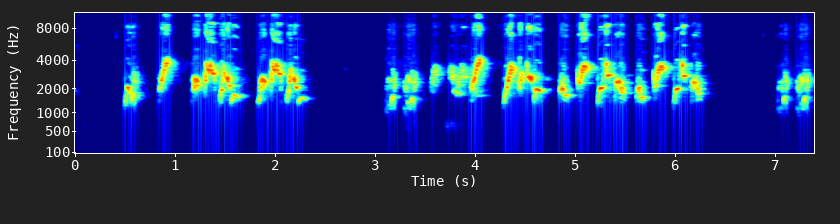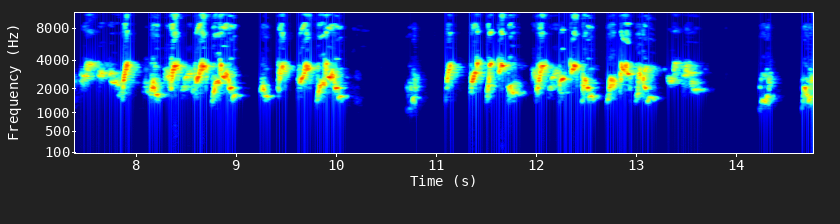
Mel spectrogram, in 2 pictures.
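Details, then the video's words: Red-whiskered bulbul song in the morning, a lively run of rapid chirpy, warbling notes delivered in dense phrases of one to two seconds, separated by short gaps, loud and clear with no other sounds. "Red whiskered Bulbul Song"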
